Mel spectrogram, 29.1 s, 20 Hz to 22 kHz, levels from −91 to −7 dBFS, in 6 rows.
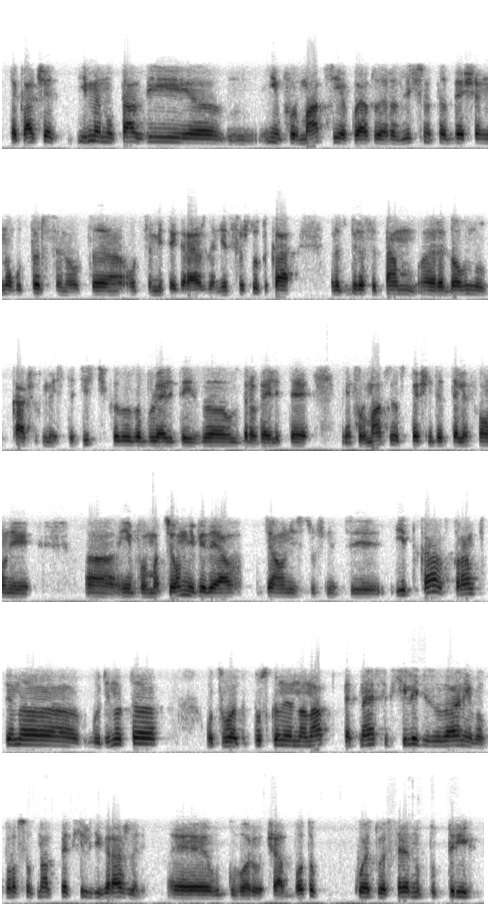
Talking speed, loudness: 140 wpm, -20 LUFS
